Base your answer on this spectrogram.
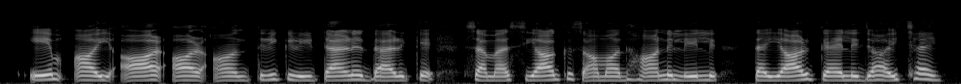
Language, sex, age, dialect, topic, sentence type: Maithili, female, 18-24, Eastern / Thethi, banking, statement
